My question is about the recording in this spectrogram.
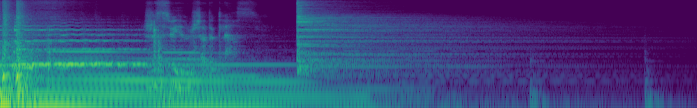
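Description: A band with electric guitar hits its closing chord and lets it ring out, fading away over about six seconds. There is a sudden bright accent about three and a half seconds in, and then the song ends.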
